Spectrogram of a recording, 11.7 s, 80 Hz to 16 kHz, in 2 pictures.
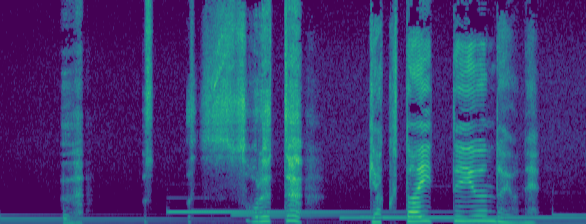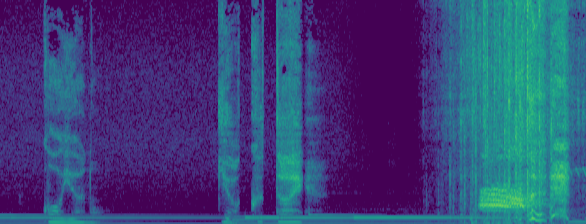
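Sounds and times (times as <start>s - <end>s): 
speech: 0.7s - 5.5s, 6.3s - 6.9s, 8.0s - 9.1s, 10.6s - 11.7s
crow cawing at night: 10.3s - 11.7s.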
